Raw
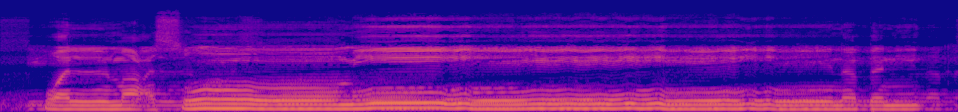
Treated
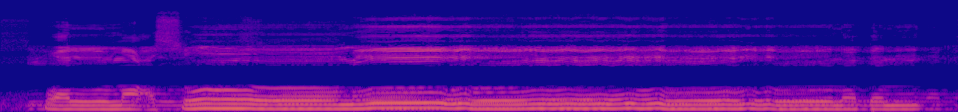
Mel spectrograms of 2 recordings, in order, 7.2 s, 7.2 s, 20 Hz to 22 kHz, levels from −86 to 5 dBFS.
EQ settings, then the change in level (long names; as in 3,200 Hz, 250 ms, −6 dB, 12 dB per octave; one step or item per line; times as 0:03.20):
linear-phase brick-wall band-stop 930–2,000 Hz
−6.5 dB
